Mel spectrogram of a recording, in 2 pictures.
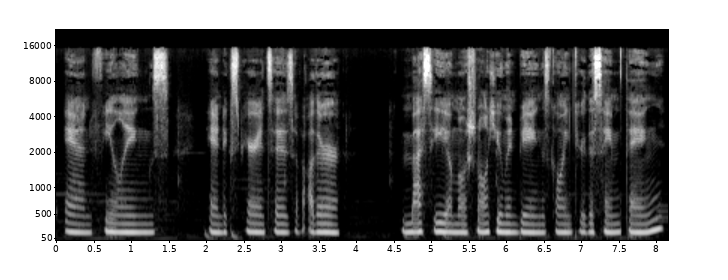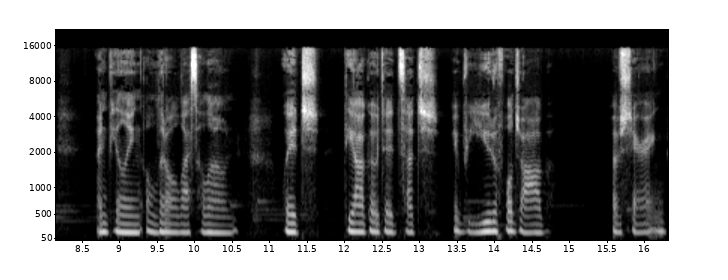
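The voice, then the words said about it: Hoarse, growly recovering voice. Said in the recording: “my voice is a little bit lost. I've been recovering from laryngitis ... my vocal quality has been up and down ... sultry, growly voice”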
